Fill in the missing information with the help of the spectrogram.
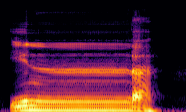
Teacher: Ya, maka cara membacanya adalah kita tahan dulu gunnahnya inna, baru kita baca na.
